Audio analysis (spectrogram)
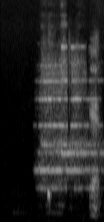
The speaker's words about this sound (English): What was that? Whose phone was that? Oh, no. Well, I turned it down.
